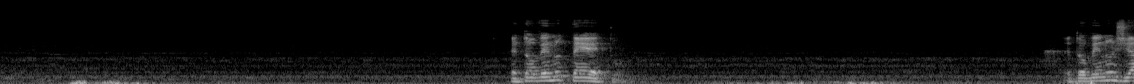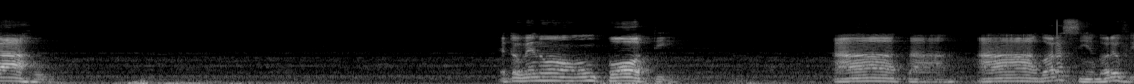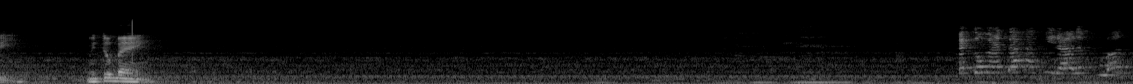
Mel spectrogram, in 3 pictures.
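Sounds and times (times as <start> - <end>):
faint steady hiss: 0.0 - 34.0
low hum: 0.0 - 34.0.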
